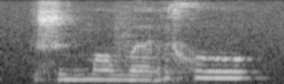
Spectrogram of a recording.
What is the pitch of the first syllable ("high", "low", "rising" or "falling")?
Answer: low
